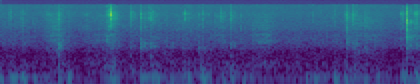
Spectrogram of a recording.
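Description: Fingertips type on the black plastic keys of a laptop keyboard, producing quiet, quick key taps with short bright clicks. The taps sit over a steady low hum, and each click dies away almost instantly.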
